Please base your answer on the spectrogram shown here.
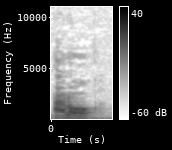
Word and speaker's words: عراق: But in Farsi we say "عراق" and in fact if we want to write the phonetic for this word, we can just put "اراق". So there is no difference in pronunciation between "عراق" and "اراق".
